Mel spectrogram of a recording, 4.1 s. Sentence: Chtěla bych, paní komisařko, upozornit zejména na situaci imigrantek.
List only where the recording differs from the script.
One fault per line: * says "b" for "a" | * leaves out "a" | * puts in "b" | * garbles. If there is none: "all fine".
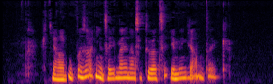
* leaves out "bych paní komisařko"
* leaves out "na"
